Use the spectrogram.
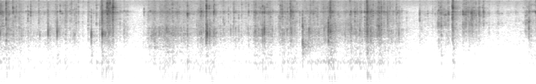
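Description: A heap of small loose cardboard jigsaw puzzle pieces in a shallow cardboard box lid is stirred, scooped and sifted by both hands' fingertips and medium-length red-painted nails. This gives a soft, continuous, bright rustling dotted with quick, dry clicks that stop almost at once, with a few louder clicks standing out from the steady shuffle.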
